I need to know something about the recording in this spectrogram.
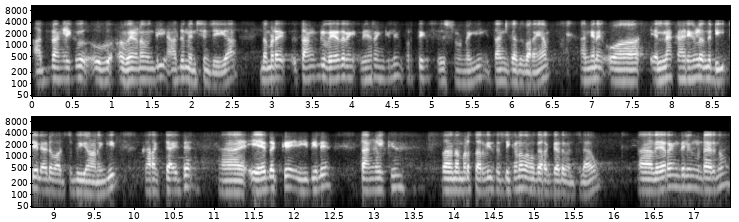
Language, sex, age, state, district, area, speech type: Malayalam, male, 18-30, Kerala, Idukki, rural, conversation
